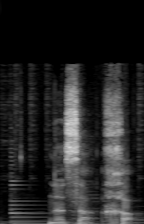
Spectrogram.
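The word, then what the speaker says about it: نسخ: Nasakha. Kha à la fin, donc nasakha.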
